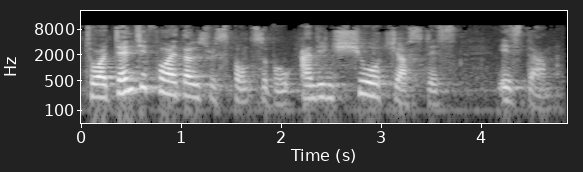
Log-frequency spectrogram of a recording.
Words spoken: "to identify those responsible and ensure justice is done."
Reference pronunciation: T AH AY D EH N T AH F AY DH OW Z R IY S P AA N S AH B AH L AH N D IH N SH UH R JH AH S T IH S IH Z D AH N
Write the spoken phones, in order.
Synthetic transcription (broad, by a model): T AH AY D EH N T AH F AY DH OW Z R IY S P AA N S AH B AH L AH N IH N SH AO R JH AH S T IH S IH Z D AH N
